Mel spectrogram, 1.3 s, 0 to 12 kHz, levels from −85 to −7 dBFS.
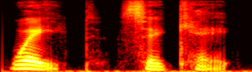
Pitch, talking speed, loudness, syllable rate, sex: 160 Hz, 145 wpm, -22 LUFS, 2.8 syllables/s, female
